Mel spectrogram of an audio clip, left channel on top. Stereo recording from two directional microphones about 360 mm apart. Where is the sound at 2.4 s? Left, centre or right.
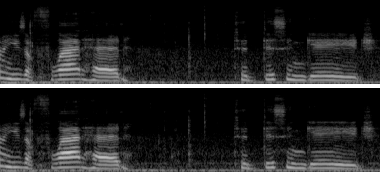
Left.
